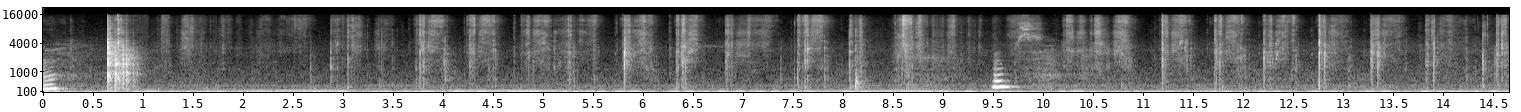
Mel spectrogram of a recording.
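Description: A deck of large, matte-finish oracle cards being shuffled by hand. The cards slap and slide against each other in quick, irregular strokes, several a second.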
